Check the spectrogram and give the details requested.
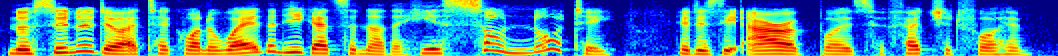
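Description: A woman voicing a kindly, naive foreign monk in an audiobook, with a gentle manner. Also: medium pitch, sing-song, fast, smooth, dry recording. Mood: gentle, pleased. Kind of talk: audiobook character reading.

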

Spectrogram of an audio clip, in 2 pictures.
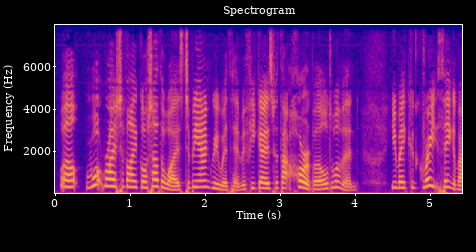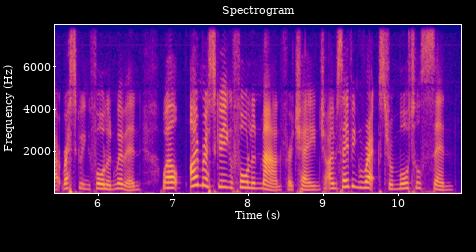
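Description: A woman's voice: on the high side, animated, fast talker, few pauses, fairly bright tone, smooth, no echo. A woman doing a headstrong young society lady. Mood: petulant. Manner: impetuous, petulant. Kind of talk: audiobook character voice.

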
